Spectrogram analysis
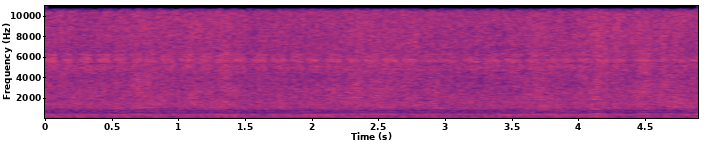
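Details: Swarm of bees out of its hive, a dense steady buzz of many overlapping low droning tones, unbroken throughout with no other clear sounds.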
